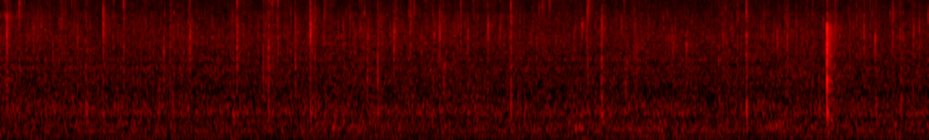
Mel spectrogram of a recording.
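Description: Sausages sizzle and fry in a pan with a steady, fairly quiet crackle and occasional pops, one sharper spatter standing out near the end, no talking over it.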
